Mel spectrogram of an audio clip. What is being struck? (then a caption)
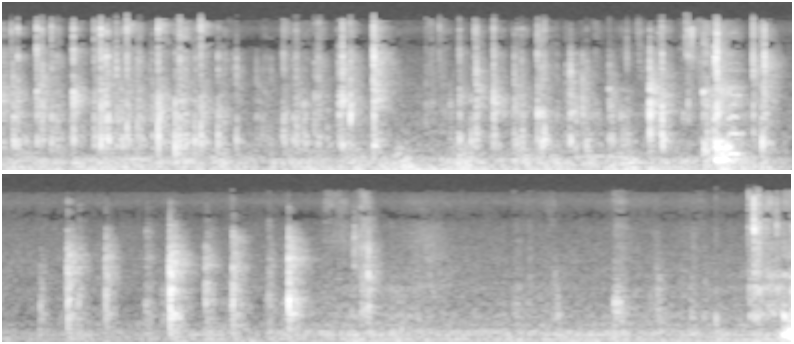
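Plastic game controller. A small white hollow plastic game controller is held in both hands while its shell and buttons are tapped and clicked with long nails and fingertips. Dense, rapid, crisp plastic clicks and taps fill the first half, then thin out into sparser, isolated clicks over a quiet background.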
